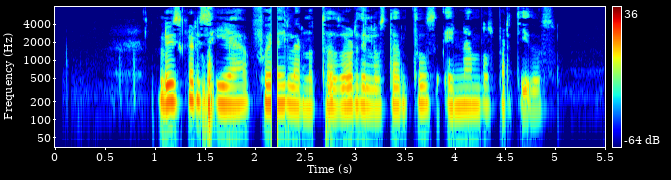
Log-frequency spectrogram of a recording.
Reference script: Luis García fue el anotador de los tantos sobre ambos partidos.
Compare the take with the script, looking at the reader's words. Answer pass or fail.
fail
